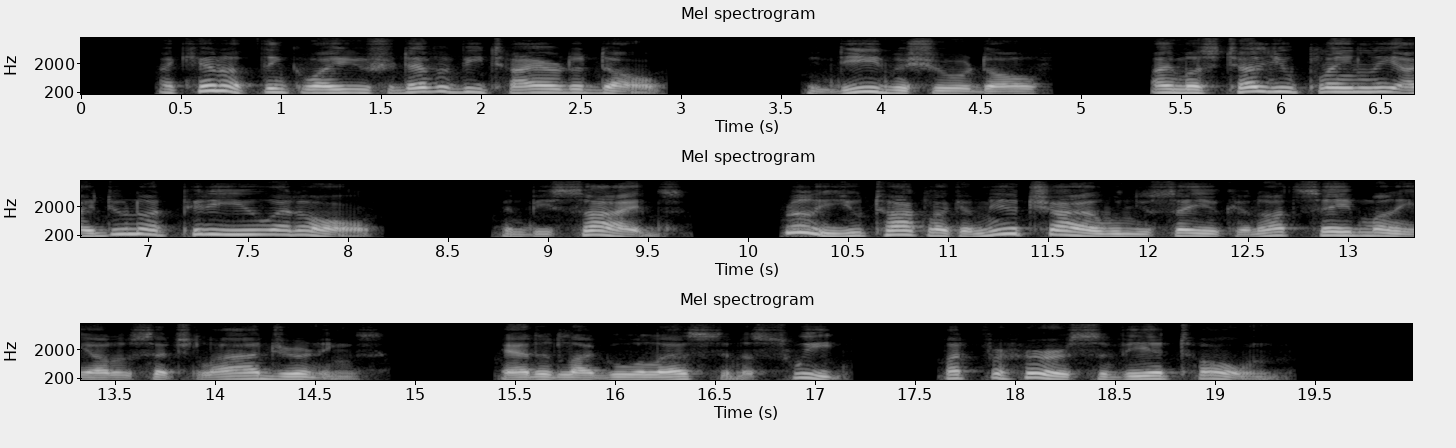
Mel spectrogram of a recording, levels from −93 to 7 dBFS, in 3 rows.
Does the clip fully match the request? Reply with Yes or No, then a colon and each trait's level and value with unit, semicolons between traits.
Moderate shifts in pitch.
No: wide, 7.9 semitones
